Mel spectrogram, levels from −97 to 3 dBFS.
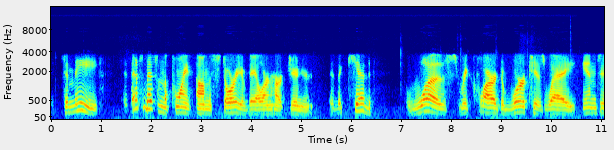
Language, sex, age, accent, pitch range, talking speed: English, male, 60-79, American, 125-175 Hz, 120 wpm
